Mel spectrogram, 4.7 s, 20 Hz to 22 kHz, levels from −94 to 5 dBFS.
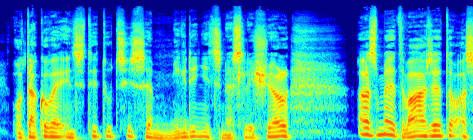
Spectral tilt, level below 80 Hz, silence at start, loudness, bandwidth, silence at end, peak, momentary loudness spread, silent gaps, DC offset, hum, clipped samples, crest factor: -4 dB/octave; -40 dBFS; 0.15 s; -17 LUFS; 17.5 kHz; 0 s; 0 dBFS; 9 LU; none; under 0.1%; none; under 0.1%; 18 dB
